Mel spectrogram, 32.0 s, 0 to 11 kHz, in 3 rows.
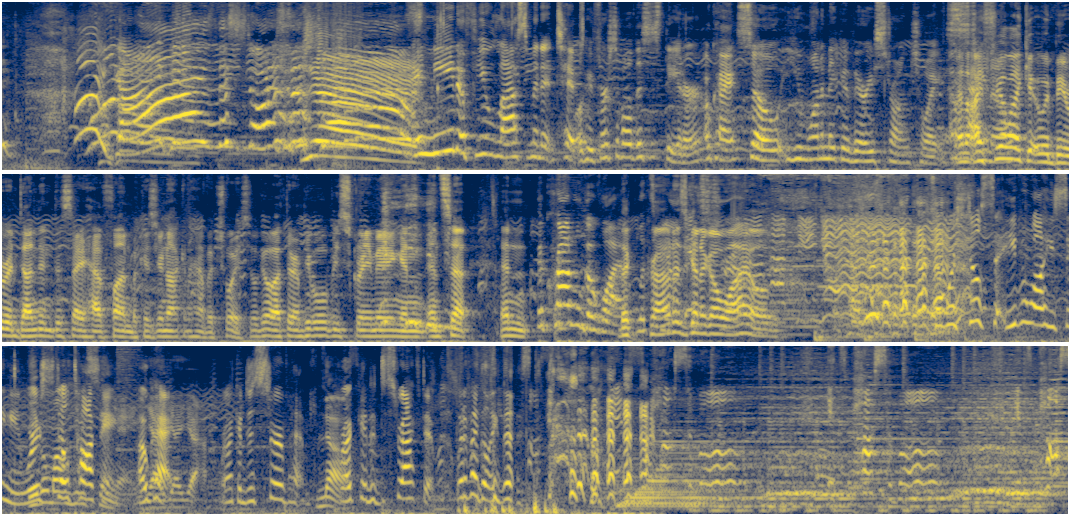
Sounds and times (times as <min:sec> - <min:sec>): Music: 0:04.7 - 0:15.0, 0:17.3 - 0:32.0.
